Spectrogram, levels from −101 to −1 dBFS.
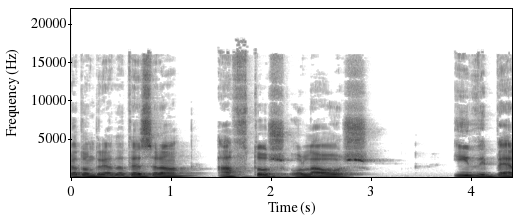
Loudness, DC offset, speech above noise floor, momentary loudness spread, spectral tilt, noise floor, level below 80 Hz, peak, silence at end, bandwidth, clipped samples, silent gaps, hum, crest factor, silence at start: -21 LUFS; under 0.1%; 52 dB; 9 LU; -6 dB/octave; -71 dBFS; -66 dBFS; -4 dBFS; 0 s; 17 kHz; under 0.1%; none; none; 18 dB; 0 s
